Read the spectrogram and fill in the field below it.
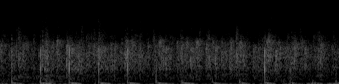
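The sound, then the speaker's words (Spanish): A live crowd applauds steadily for the sponsor Made, many hands clapping in a dense, sustained patter with a few sharper claps standing out, lively throughout. “Me pueden seguir arroba Made muchachos, patrocinante, un aplauso para Made que me da dinero, muchachos.”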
